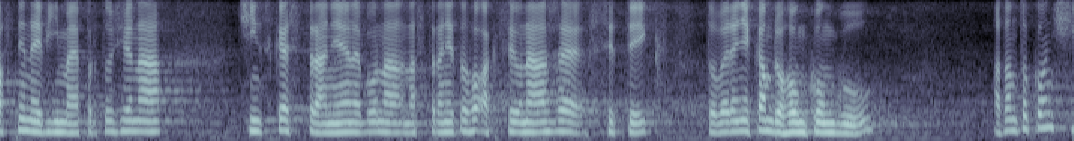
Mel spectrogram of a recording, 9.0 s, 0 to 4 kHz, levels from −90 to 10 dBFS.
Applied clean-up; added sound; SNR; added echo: none; none; none; none.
